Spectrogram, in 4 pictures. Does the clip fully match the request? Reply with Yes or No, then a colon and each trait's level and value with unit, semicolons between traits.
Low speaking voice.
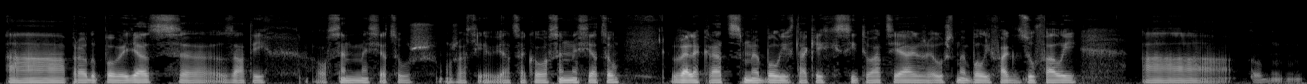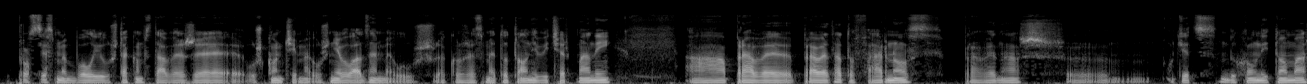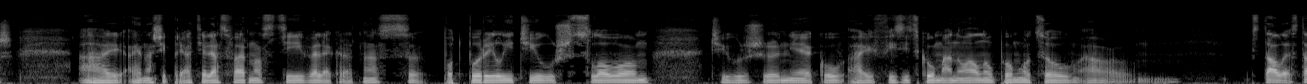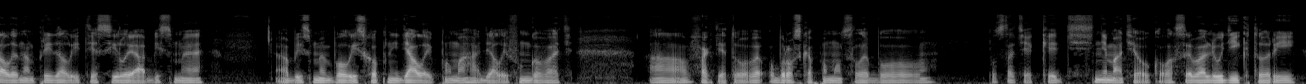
Yes: very low, 95 Hz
